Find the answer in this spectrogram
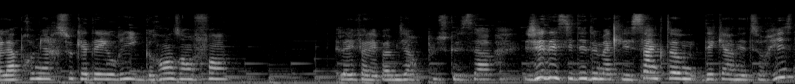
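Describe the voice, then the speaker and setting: A young woman with a slightly high voice talks casually to her camera about books. She is chatty and full of fillers and restarts. Soft music plays faintly behind her. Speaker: book vlogger. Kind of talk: casual book chat to camera.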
